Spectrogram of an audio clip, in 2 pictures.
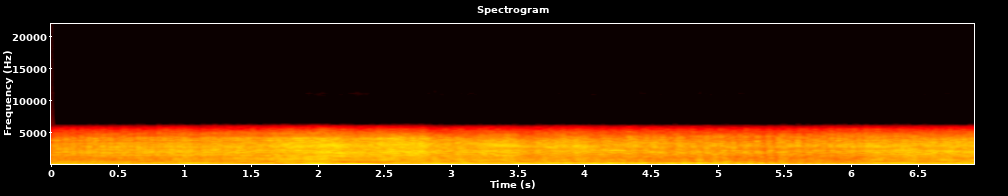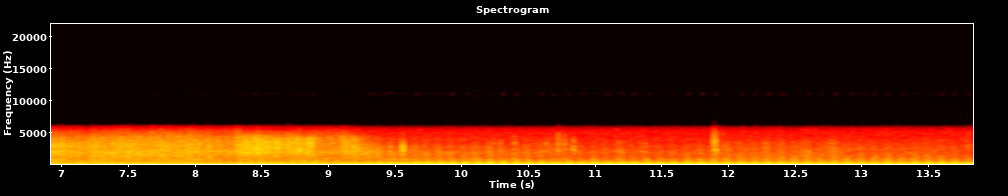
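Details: Nissan SR20DET turbo petrol engine revving up and down with a choppy, uneven beat; possible misfire, unconfirmed.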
